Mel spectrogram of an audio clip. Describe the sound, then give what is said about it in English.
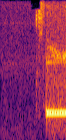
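A steady electronic tone of an unanswered outgoing telephone call starts partway through after a moment of faint line hiss and a click, then holds loud and unbroken to the end, heard over a narrow phone line. “Okay, I guess she ain't gonna answer the phone.”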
